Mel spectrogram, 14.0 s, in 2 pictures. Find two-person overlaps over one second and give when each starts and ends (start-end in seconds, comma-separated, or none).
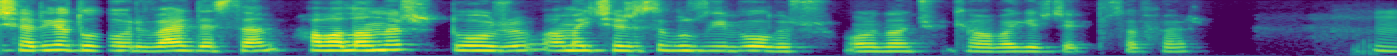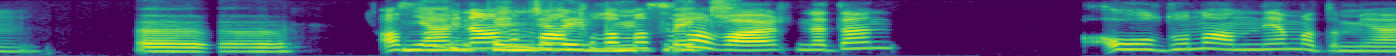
9.0-10.7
